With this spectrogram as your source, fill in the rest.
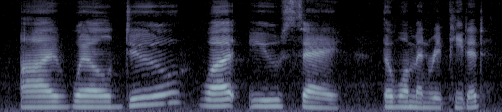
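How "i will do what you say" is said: low voice from deep inside, deep. Narrator reads a woman repeating a doctor's words, in a low voice from deep inside. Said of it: "in a low voice from deep inside her".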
